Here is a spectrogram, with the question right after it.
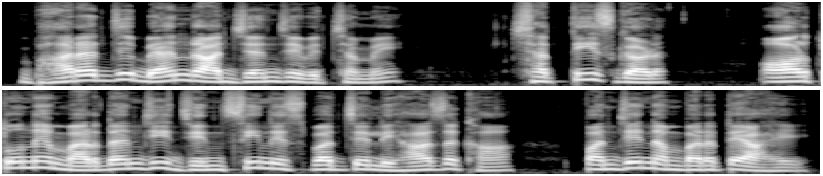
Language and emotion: Sindhi, neutral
